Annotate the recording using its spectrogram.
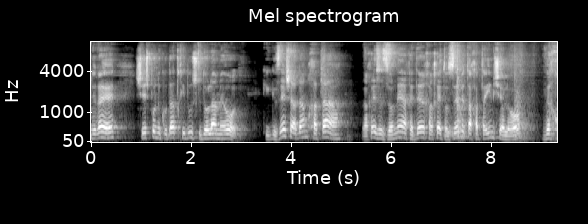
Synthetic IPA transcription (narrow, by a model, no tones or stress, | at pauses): niʁe | ʃejeʃpo̞nekud̪at̪χid̪uʃɡd̪o̞lame̞o̞d̪ | kizeʃead̪amχat̪a | veaχejzezo̞neaχetd̪eʁe̞χaχet̪o̞ze̞vet̪haχat̪aimʃelo̞veχ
